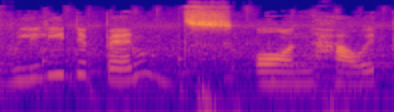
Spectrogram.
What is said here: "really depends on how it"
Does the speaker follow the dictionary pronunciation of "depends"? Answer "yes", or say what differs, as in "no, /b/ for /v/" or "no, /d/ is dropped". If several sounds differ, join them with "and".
no, /s/ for /z/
